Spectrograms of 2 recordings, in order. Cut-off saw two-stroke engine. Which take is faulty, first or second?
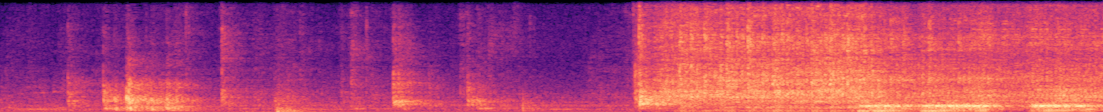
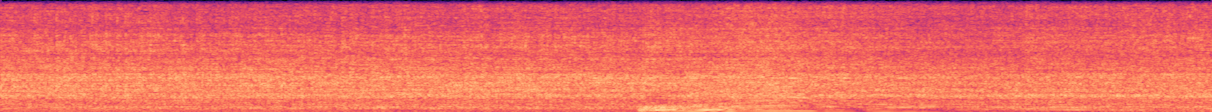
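first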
